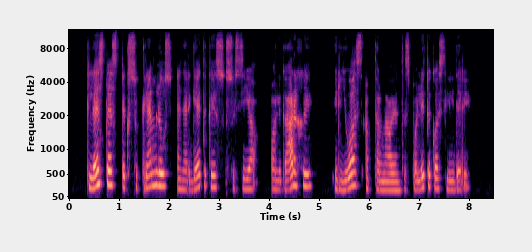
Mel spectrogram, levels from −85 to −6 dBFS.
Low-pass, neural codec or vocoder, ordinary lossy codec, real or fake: 10.8 kHz; none; Opus, 24 kbps; real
